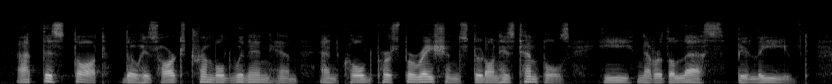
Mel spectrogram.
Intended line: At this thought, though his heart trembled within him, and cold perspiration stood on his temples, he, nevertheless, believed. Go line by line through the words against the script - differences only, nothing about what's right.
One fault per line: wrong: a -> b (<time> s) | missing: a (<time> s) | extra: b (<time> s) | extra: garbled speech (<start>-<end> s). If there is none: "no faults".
no faults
